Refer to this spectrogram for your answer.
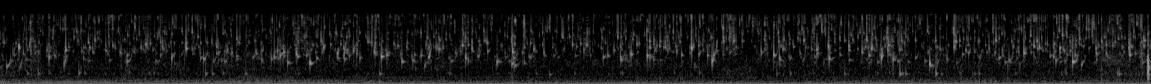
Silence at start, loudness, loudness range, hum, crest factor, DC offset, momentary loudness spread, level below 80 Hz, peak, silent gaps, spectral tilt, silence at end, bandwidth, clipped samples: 0 s; -38 LUFS; 3 LU; none; 30 dB; 0.5%; 6 LU; -60 dBFS; -10 dBFS; none; -0.5 dB/octave; 0 s; 11.5 kHz; under 0.1%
